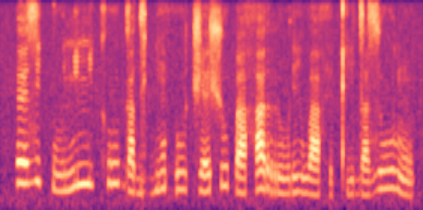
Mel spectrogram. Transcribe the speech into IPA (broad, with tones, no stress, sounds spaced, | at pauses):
ɛ˦ z i˦ k͡p uː˨ ɲ ɪ˦ ɲ i˦ kʰ uː˦ ɡ a˨ d i˨ ɡ͡b ũ˦ h uː˦ t͡ʃ ɛ˨˦ ʃ u˦ ɓ a˨ h a˦ r uː˨ ɾ i˦˨ w a˨ h ɪ˨ kʼ i˨ d a˨ z uː˦ l ũ˨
